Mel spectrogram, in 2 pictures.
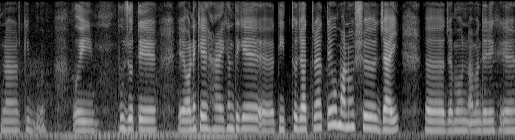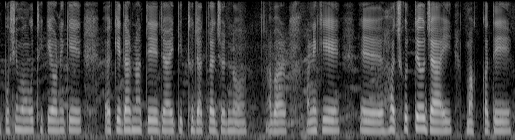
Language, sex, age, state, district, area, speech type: Bengali, female, 18-30, West Bengal, Murshidabad, urban, spontaneous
